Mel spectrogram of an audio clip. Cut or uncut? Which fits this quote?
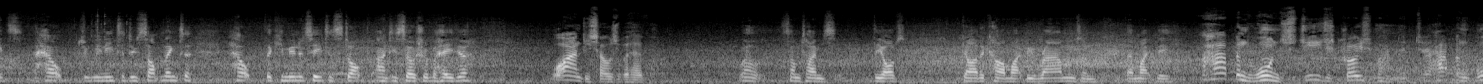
uncut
